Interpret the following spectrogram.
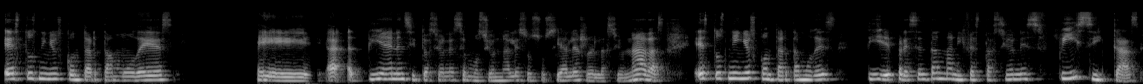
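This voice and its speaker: A woman's voice: medium pitch, measured pace, dark tone. A woman speech therapist giving a conference lecture, explaining patiently and often checking in with her listeners.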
